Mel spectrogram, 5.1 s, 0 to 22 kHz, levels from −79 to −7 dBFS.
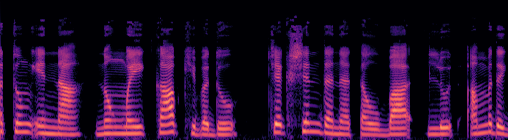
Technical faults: MP2 compression

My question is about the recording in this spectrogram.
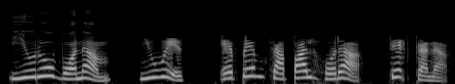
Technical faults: adaptive stream at a lower bitrate

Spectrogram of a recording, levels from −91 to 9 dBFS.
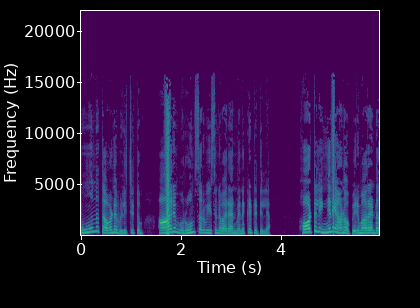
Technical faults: wireless microphone noise hit

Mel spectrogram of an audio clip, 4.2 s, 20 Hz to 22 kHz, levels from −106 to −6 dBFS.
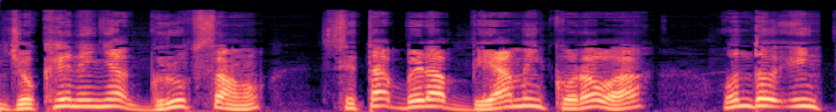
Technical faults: HE-AAC compression

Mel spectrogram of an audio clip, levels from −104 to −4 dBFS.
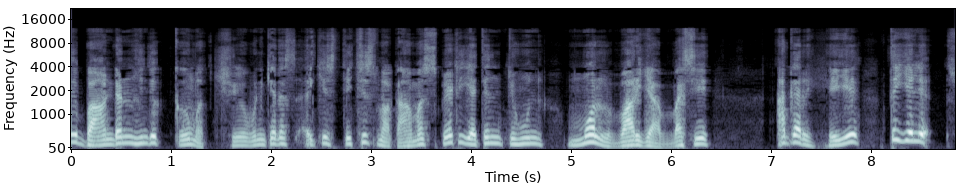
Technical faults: HE-AAC compression

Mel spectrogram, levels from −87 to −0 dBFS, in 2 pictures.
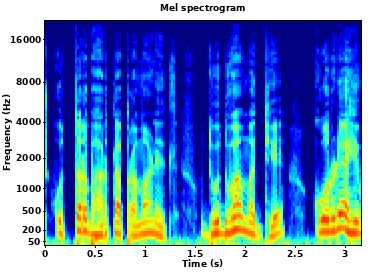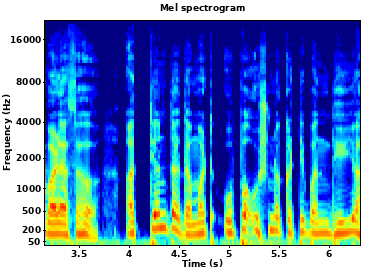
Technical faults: none

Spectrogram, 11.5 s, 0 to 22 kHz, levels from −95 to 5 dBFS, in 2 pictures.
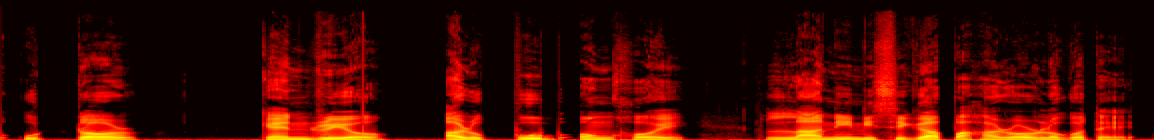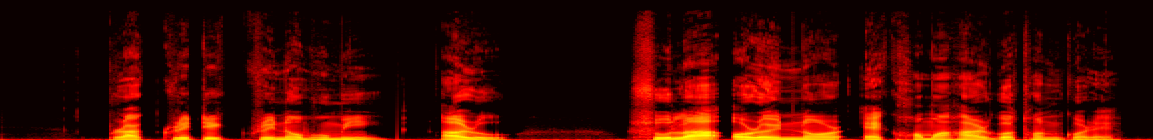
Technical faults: audio missing between chunks

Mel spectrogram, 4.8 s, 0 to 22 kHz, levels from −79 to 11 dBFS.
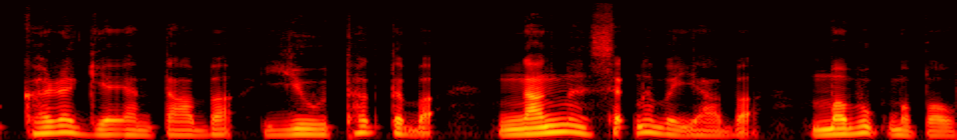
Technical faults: short stall from a late packet

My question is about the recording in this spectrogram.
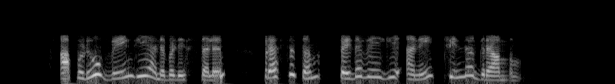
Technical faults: GSM full-rate codec; lost GSM frames

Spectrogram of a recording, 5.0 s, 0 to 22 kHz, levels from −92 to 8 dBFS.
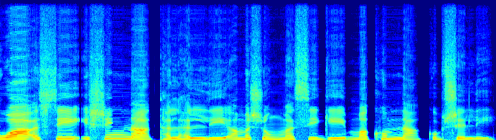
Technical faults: crude rate conversion

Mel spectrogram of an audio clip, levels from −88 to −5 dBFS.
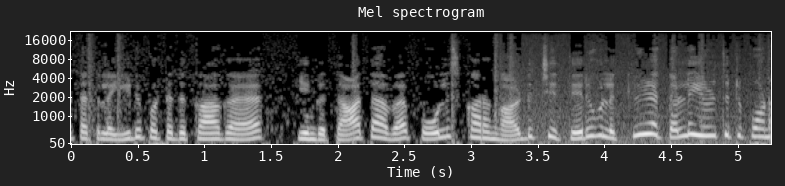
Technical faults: overdone noise removal

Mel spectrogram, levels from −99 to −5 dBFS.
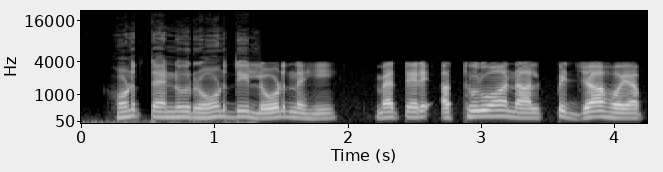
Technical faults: input switched to a poorer device

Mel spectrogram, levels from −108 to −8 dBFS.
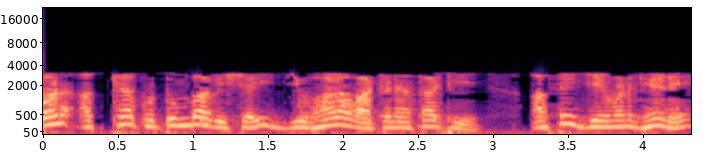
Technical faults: AAC compression

